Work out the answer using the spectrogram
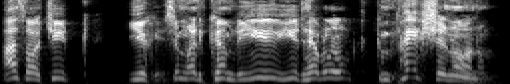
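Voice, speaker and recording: An exasperated mother pleads for her daughter and grumbles in plain, folksy words, as a preacher acts her out in a raised voice. The tone is sharp and tense, and she sounds put out. This is a sermon aside. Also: sits high, expressive, quick pace, voice pushed up, full character voice. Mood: indignant.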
